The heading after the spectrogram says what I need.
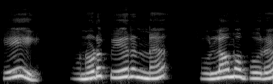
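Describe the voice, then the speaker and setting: A woman's voice: high voice, a little slow. A woman storyteller voicing a young woman who is hurt, then curious and childlike. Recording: dull lo-fi recording.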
